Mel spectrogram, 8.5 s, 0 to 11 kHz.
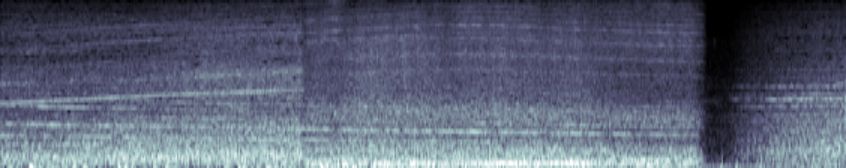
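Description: A fighter jet takes off in Ace Combat 7, a sustained roaring engine with rising whine that swells louder midway, then cuts out abruptly near the end before faint noise returns.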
